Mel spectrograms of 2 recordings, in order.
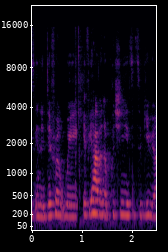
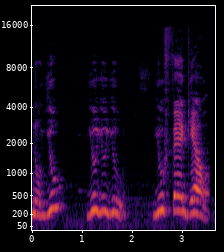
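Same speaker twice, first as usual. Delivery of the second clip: slow, louder preacher's call, a hint of the pastor; 4 semitones higher, 7 dB louder, slower than usual. Pastor singling out the girl in church, slow and emphatic. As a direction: point her out from the pulpit.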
